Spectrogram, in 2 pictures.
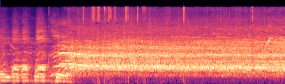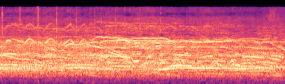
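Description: A large crowd cheers and whistles loudly.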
